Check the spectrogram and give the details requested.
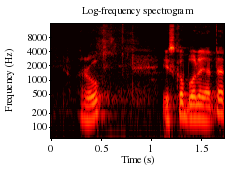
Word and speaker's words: rho: इस कांस्टेंट को बोलते हैं, इसको रो से डिनोट करते हैं, रो, RHO लिखते हैं, प्रोनाउंस ऐसे करते हैं RHO, रो।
